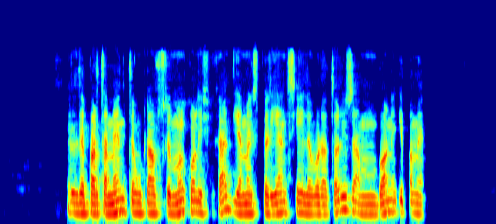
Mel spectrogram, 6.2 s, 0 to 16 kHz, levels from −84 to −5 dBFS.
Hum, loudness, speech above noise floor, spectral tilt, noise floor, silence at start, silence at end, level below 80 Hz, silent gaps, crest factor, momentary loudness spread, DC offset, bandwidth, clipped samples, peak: none; -20 LUFS; 56 dB; -7 dB/octave; -75 dBFS; 0.85 s; 0.9 s; -56 dBFS; none; 18 dB; 7 LU; under 0.1%; 7.8 kHz; under 0.1%; -2 dBFS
